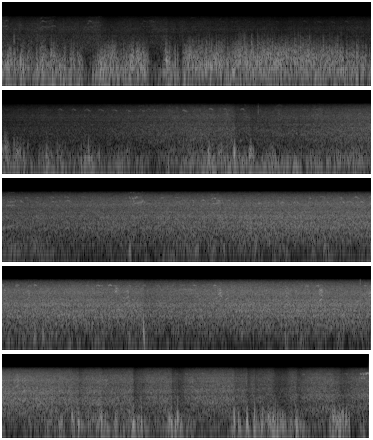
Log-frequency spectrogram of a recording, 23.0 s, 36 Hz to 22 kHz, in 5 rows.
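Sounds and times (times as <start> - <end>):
wind: 0.0 - 23.0
surf rushing: 6.2 - 23.0
faint bird chirps: 10.8 - 14.4, 15.0 - 15.5.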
